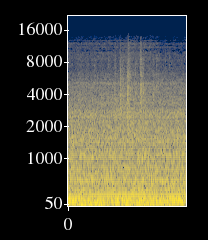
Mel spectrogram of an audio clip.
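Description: Sugar being spooned from a bag into a pot: a few faint light ticks and rustles a little after a second in, over a steady air-conditioner hum.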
